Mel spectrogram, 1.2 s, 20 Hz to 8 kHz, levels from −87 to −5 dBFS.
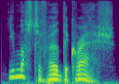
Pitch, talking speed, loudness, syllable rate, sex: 130 Hz, 305 wpm, -18 LUFS, 5.5 syllables/s, male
